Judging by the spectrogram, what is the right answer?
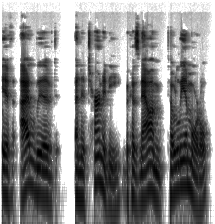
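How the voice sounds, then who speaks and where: A man with a fairly low voice hosts a casual book-review chat. He speaks in an enthusiastic, colloquial way, leaning on his words for emphasis as he shares his opinions. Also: animated, moderate pace, a little mellow. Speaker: podcast host reviewing books.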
